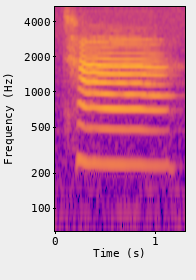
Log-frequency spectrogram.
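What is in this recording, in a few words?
"caa3", Cantonese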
